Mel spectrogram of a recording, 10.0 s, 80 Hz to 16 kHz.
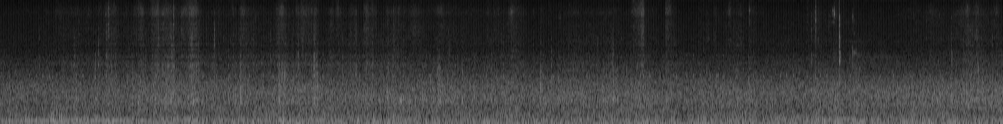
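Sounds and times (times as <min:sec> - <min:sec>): wind noise on microphone: 0:00.0 - 0:10.0
fabric crinkling: 0:00.6 - 0:07.6.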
